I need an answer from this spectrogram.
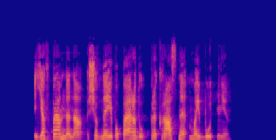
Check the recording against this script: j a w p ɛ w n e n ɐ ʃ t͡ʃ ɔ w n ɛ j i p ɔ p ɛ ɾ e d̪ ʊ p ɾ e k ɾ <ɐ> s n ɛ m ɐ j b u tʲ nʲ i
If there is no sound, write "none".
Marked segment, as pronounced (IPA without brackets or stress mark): ɑ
